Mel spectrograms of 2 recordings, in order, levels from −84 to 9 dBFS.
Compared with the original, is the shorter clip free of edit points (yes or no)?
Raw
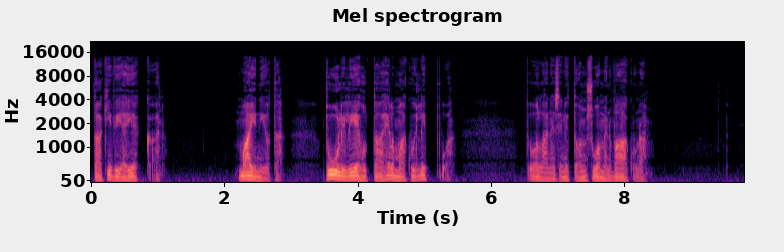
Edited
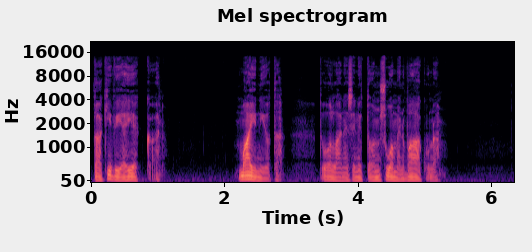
no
